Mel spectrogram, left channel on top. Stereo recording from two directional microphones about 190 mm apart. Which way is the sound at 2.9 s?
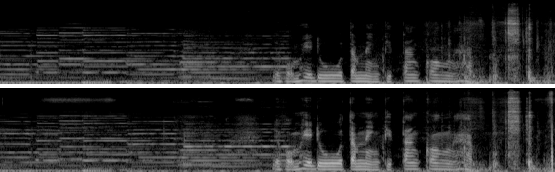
20° right (ahead or behind).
